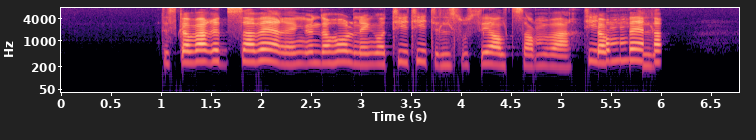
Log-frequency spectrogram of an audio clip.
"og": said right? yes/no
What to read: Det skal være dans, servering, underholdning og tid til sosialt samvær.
yes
